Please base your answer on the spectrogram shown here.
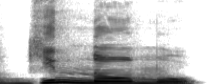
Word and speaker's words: gnomo: Não é dígrafo. Eu falo gnomo. Pronuncio.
